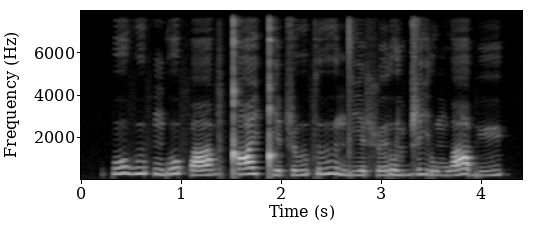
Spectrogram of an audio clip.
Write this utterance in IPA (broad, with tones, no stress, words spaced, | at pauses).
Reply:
po˧˥˧vɯ˥˨f ŋɡo˧˥˧fɑː˨˦vǃɑ˧˥˧i̯ ǃi˨ʈ͡ʂɯː˨˦fɾɯː˧˥˧ndiː˨ ʂø˨˦ ɾo˨˦lʲɖ͡ʐi˥˨ɾu˨m wɑ˧˥˧ by˨˦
